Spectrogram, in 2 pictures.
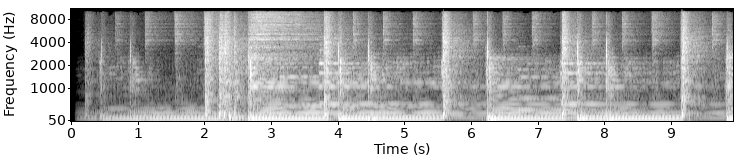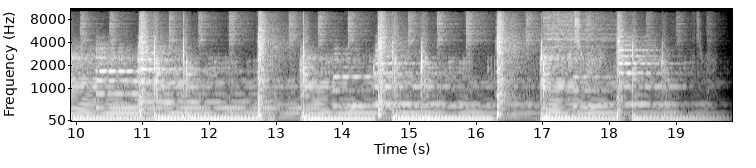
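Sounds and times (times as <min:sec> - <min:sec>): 
crunch guitar tone through Mesa Boogie Quad preamp rhythm channel: 0:00.1 - 0:19.8.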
